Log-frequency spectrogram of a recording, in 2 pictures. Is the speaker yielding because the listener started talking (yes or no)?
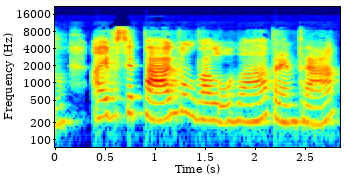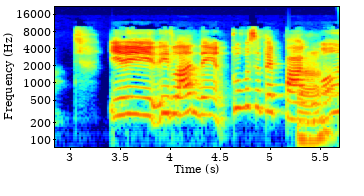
no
